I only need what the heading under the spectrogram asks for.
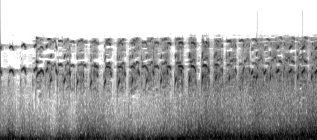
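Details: Osprey at its nest at Loch Garten on an afternoon in late July, calling during a fish delivery: a rapid run of sharp, high chirps about three per second, each with a bright upper overtone. Steady low wind rumble sits underneath.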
